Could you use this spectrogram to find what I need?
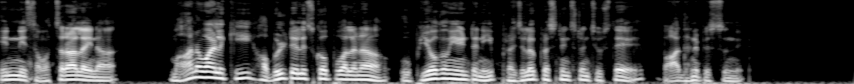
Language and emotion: Telugu, sad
